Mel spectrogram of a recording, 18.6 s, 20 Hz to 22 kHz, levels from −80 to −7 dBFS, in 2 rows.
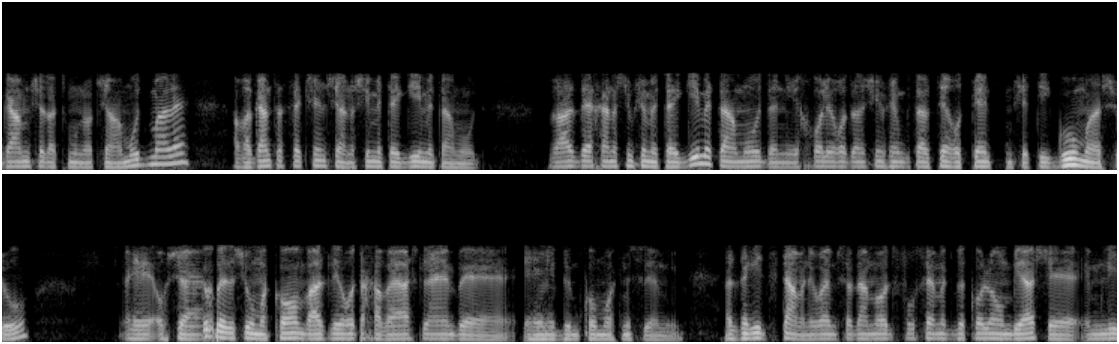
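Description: Throughout, the speech has been coded with the GSM full-rate codec, whose character fits a 13 kbps mobile link. The vocal tract is modelled and driven by a thinned, regularly spaced pulse excitation, and everything above 4 kHz is lost. The result is a plainly audible buzzy, gravelly roughness.

Lost GSM frames follow at 8.28–8.39 s, 10.84–11.09 s and 13.78–13.85 s. Each gap is filled by repeating the last good frame. The first gap is 80 ms and the last 40 ms. The middle one is scattered, totalling 180 ms over 240 ms, with the longest run around a tenth of a second. Each gap sounds as a brief rough, metallic ring.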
